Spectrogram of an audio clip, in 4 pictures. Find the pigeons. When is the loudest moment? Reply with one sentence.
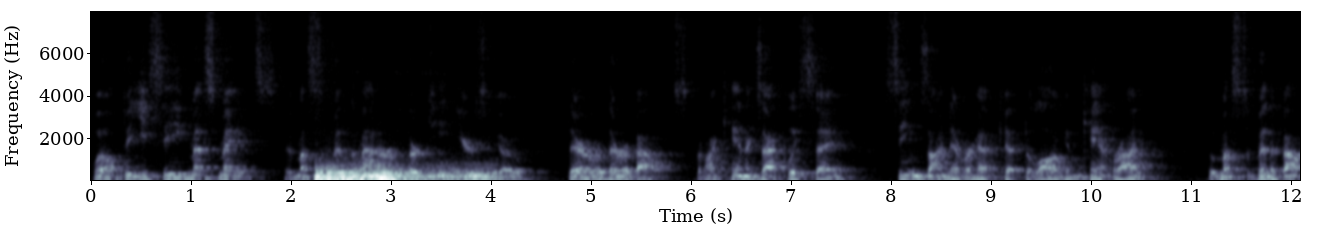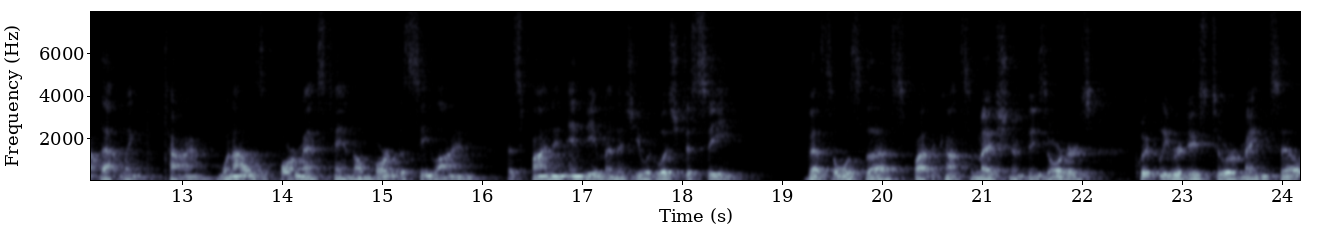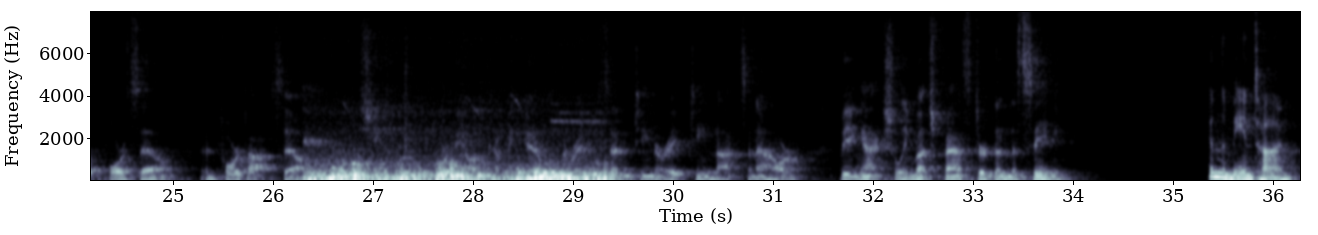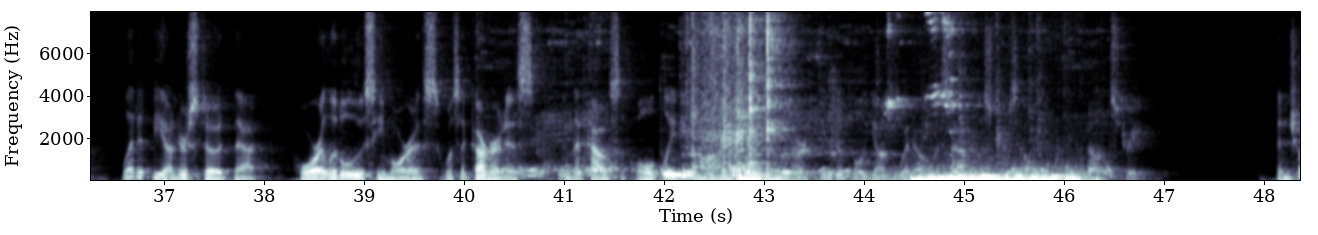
The volume of the pigeons peaks at 43 seconds.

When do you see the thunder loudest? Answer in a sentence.
The volume of the thunder peaks at 45 seconds.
